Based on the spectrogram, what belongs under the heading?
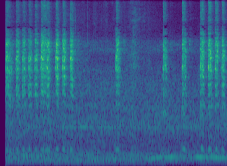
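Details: Guineafowl calling in a rapid run of harsh, scratchy bursts, about ten in a row, then a pause and two further shorter series of grating notes, with faint background hum.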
